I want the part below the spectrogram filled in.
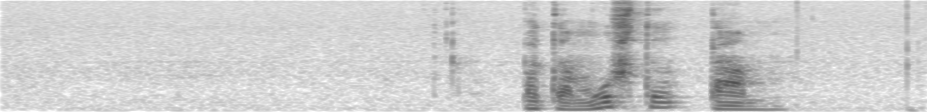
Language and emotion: Russian, neutral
